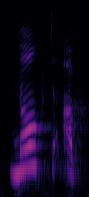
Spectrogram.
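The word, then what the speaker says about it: knock: नॉक एट the door नॉक a basically तो नॉक की spelling के से शुरू होती है लेकिन के को हम क्या करते हैं इग्नोर करते हैं या इसको हम साइलेंट कर देते हैं अच्छा तो यह तो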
